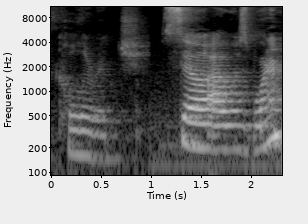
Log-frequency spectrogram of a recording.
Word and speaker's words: Kolaric: My last name is pronounced Kolaric, actually Kolaric. It's like rich Coca-Cola, Kolaric. People have their own variations like Kolaric, Kolarikovna, and a lot of other things, but it's Kolaric.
